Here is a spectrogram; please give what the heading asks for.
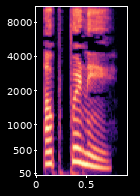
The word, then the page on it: ಅಪ್ಪಣೆ: appaṇe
